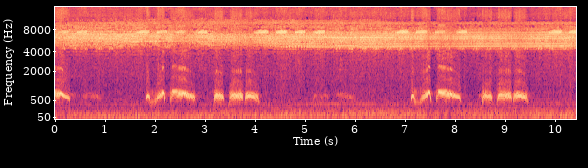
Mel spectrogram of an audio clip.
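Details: Spotted dove giving stuttering 'gagap rapat selang nguku' coo phrases: short broken notes leading into fuller hollow coos, in bursts with gaps between, under a loud continuous high-pitched insect-like drone.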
